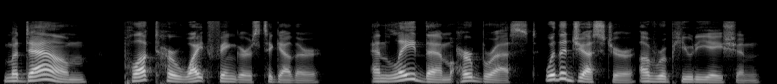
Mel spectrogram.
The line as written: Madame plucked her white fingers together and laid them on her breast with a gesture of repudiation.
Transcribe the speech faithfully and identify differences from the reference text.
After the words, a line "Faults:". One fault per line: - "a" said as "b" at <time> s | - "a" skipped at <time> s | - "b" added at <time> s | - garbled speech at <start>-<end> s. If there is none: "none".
Madame plucked her white fingers together and laid them her breast with a gesture of repudiation.
Faults:
- "on" skipped at 4.5 s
